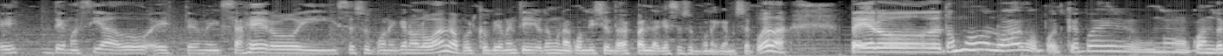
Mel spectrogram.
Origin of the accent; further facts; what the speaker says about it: Puerto Rico; Soy de Puerto Rico, obviamente. Mi madre es de Estados Unidos, mi papá es de acá de Puerto Rico, he vivido toda mi vida aquí en Puerto Rico.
